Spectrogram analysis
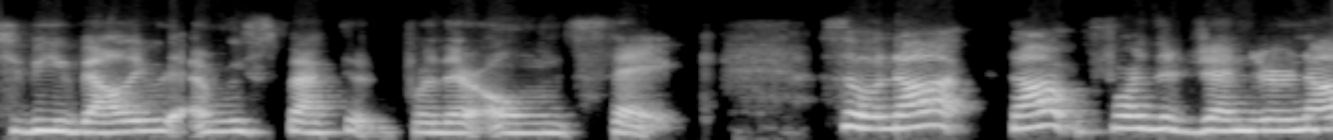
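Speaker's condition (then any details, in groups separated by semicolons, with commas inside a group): Cerebral palsy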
